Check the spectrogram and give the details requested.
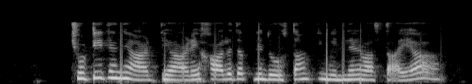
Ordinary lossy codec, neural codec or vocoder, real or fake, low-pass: MP3, 64 kbps; vocoder, 22.05 kHz, 80 mel bands, WaveNeXt; fake; 7.2 kHz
